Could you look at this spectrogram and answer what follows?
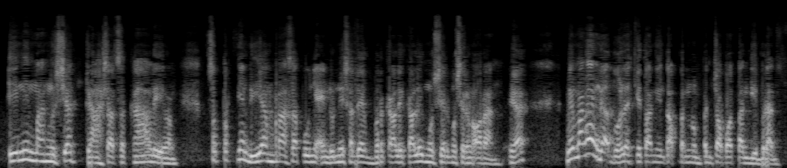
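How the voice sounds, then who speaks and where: A man's voice: a little high, lively intonation, fast talker, a little mellow, husky. A middle-aged man delivering a heated political monologue, combative and mocking, repeating his points and scolding his target directly. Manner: addresses target directly and scornfully. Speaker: political commentator.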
